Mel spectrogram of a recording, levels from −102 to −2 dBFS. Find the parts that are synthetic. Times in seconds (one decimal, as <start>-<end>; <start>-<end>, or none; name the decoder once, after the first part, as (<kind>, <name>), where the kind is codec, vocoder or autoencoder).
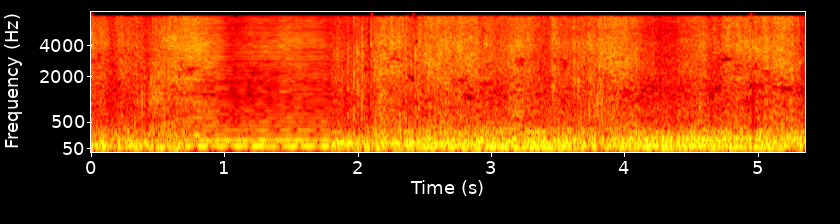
0.7-1.8 (vocoder, HiFi-GAN)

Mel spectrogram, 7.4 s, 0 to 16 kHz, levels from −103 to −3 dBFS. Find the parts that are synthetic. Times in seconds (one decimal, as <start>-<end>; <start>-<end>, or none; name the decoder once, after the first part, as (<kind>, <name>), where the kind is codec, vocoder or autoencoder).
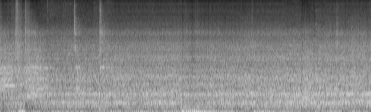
0.0-0.7 (autoencoder, DAC-VAE); 2.2-5.7; 6.5-7.4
